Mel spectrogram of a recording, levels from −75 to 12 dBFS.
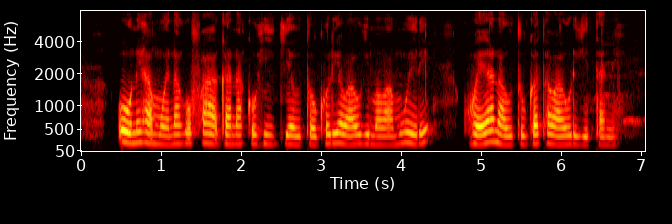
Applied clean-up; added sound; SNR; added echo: none; none; none; none.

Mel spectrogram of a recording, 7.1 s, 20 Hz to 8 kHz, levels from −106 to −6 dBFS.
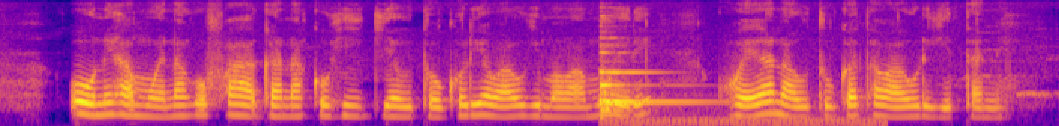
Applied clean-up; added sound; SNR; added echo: none; Plucked string instrument; 1 dB; none.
